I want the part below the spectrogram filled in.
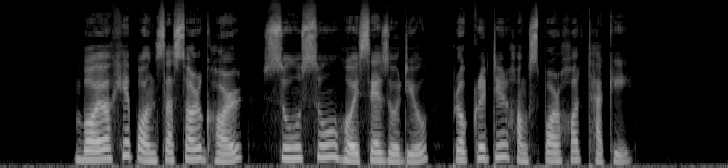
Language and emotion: Assamese, neutral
